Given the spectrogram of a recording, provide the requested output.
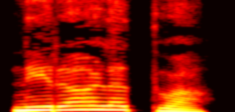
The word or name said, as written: ನಿರಾಳತ್ವ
